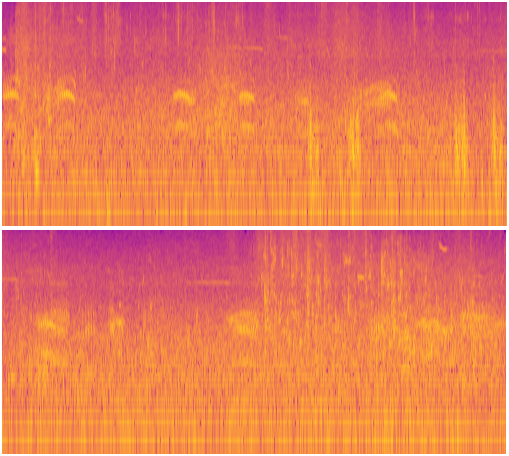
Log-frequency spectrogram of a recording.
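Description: Corvids calling with short, repeated croaks over trickling, sloshing water, with a few sharp knocks a few seconds in. The water sounds grow busier near the end, as a grizzly bear works through slushy ice and water.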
